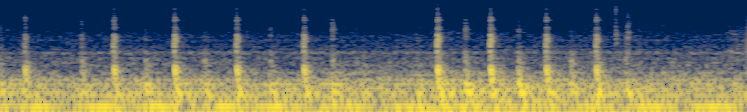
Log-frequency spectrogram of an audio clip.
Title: Hyundai Elantra Steering Knocking noise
